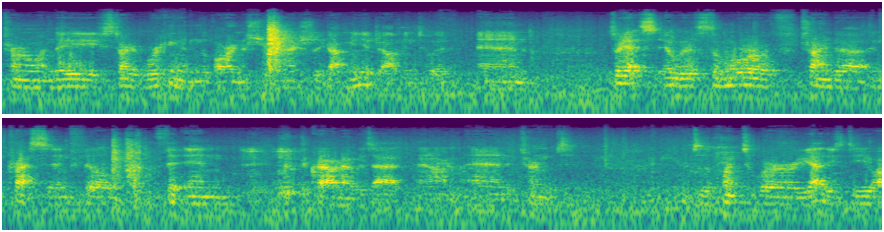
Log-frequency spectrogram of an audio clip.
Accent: Wyoming, United States

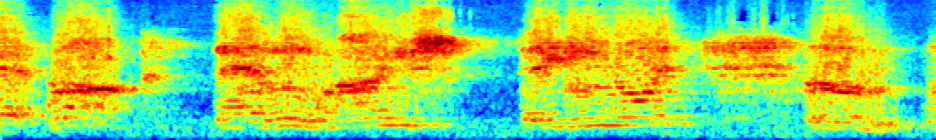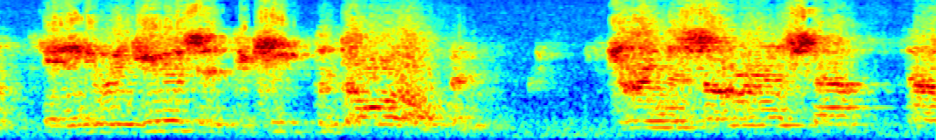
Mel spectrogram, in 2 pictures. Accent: Oregon, United States; also born or lived in Tri-Cities, Washington; I'm from Oregon.

